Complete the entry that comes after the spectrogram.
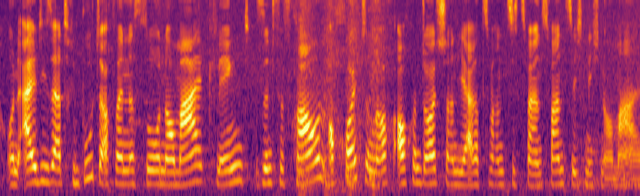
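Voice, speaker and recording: A woman's voice: mid-range voice, fairly even intonation, normal speed, noisy background. A woman in her thirties from Belarus speaking as an interview guest in an impassioned, colloquial way, often acting out quoted remarks. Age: 30s. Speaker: interview guest, author and journalist. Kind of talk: impassioned spoken interview answers.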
